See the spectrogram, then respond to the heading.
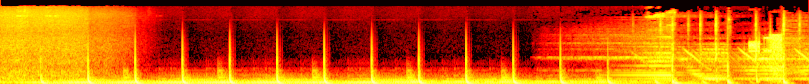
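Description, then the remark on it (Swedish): A steady industrial throbbing from ultrasonic welders, with a low hum pulsing in a regular beat about twice per second, joined later by clattering, whirring machinery noises. No one speaks. “Det är, jag tror det är de här ultrautsvetsarna som gör grund, grundtakten.”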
